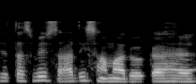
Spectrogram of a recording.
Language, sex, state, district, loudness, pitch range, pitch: Hindi, male, Bihar, Saharsa, -22 LUFS, 135-160 Hz, 140 Hz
